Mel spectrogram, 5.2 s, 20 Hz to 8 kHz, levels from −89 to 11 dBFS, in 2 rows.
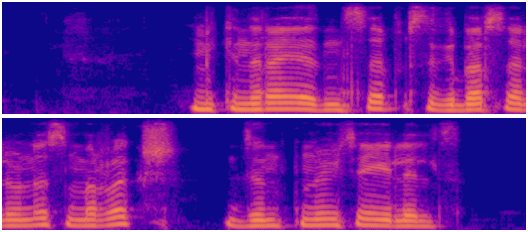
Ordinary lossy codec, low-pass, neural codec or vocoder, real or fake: Opus, 32 kbps; 7.2 kHz; none; real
